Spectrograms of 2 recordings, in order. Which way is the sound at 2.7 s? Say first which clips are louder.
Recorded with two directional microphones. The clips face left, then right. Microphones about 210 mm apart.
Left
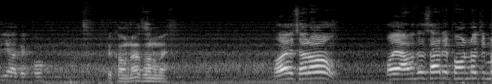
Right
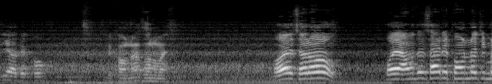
Right 1 dB; 10° right (ahead or behind).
